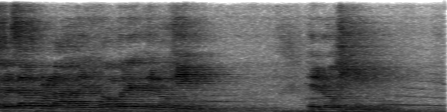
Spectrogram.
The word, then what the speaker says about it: Elohim: Elohim. Así se pronunciaba, o así lo pronunciaban los antiguos.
